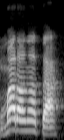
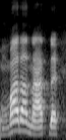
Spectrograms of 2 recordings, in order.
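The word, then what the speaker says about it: Maranatha: e agora eu clamo maranat como dizemos nós católicos ou Maranata como dizem nossos irmãos separados os evangélicos ou protestantes não importa pronúncia o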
